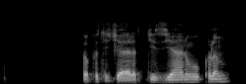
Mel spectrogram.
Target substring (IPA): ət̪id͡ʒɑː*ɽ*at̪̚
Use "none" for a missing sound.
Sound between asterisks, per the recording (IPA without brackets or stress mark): ɾ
